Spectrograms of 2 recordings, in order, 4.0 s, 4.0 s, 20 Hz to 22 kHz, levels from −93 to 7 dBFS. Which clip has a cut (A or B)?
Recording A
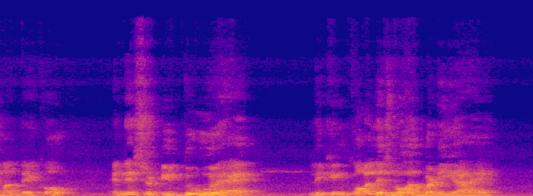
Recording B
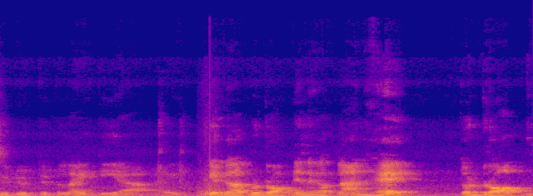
B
